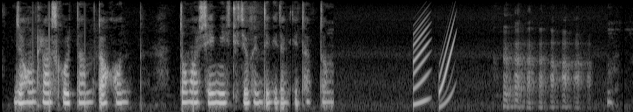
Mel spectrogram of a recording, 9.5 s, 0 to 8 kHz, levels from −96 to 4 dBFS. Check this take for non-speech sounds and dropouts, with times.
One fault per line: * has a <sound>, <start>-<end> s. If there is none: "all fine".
* has a chirp, 6.2-6.9 s
* has a laugh, 7.4-9.0 s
